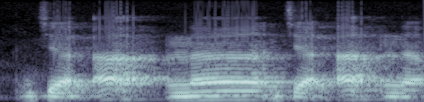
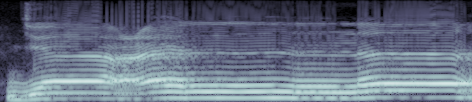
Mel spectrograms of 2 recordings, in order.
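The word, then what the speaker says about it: جعلنا: Jadi contohnya yang salah, inna ja'ana kalau alif ya, jadi bukan alif, huruf lam. Ja'alna, lam ya, tawasud, jangan langsung ditarik ya, tahan dulu satu harokat.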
